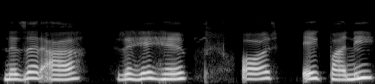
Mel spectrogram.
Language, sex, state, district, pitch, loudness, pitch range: Hindi, female, Himachal Pradesh, Shimla, 260 Hz, -14 LUFS, 240-285 Hz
